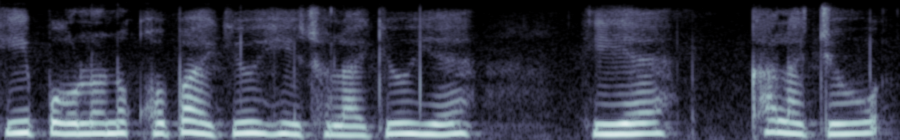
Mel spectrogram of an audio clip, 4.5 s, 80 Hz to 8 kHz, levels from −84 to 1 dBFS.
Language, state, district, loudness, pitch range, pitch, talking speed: Sumi, Nagaland, Kohima, -15 LUFS, 210-230 Hz, 220 Hz, 95 wpm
